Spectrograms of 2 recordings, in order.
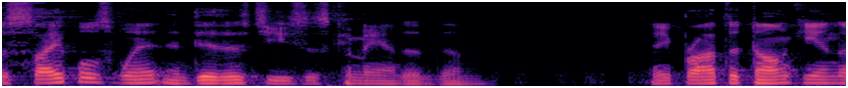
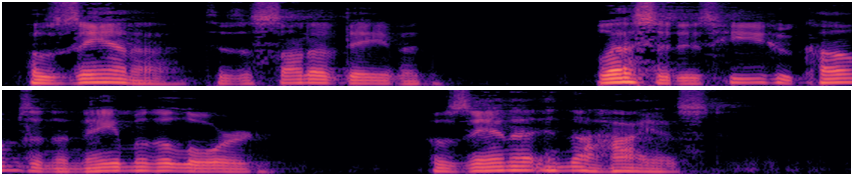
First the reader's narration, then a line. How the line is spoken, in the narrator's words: the multitudes who went before and those followed cried out, saying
